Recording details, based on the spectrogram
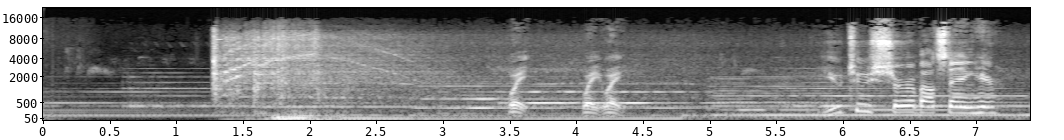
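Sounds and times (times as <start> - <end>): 
truck engine cranking, idling and revving as it pulls away: 1.3 - 5.6
speech: 3.5 - 4.5, 5.9 - 7.3.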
